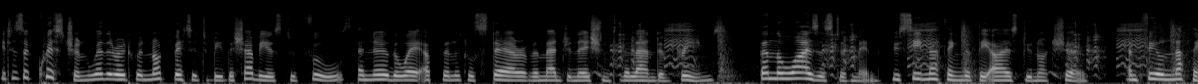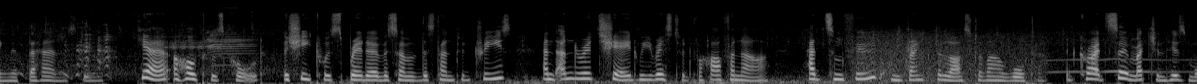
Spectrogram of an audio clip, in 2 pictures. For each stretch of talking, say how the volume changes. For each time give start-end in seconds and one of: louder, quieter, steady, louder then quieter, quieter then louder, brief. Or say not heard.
0.0-23.9 steady.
